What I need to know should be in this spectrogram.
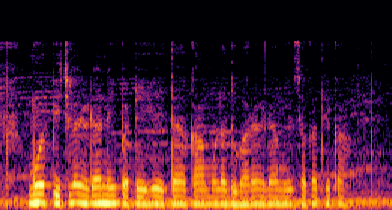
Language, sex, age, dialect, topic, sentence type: Chhattisgarhi, male, 18-24, Western/Budati/Khatahi, banking, question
